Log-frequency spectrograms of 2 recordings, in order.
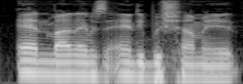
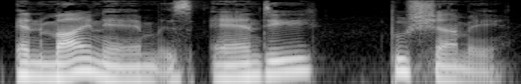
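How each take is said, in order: First: The sentence is spoken quickly. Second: The sentence is spoken slowly. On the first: "I say that really fast" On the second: "Let me slow that down"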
